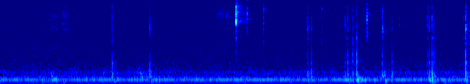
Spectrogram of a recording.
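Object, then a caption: Small brass caster wheel. Fingertips rub, spin and tap a small solid brass piano caster wheel with an axle pin and bracket, held close up. Soft scratching and a few sharp, bright metallic clicks sit over a steady low hum, with one louder tap standing out midway.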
